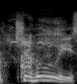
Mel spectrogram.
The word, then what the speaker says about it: Chihuly: Does he know Jim Gahooly? Dale Chihuly, sorry.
